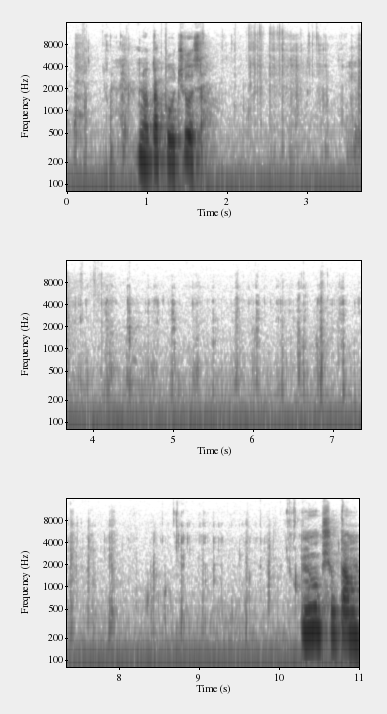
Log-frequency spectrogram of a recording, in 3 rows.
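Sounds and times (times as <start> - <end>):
chewing with crunches: 0.0 - 0.9, 2.1 - 10.3.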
